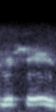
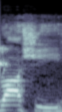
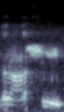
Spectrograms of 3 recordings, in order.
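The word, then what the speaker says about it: Rasche: David Rashet is a dog. Yeah, it's actually pronounced Rashi. Pronounced Rashi. Am I doing it wrong? Okay, thank you. David Rashi.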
